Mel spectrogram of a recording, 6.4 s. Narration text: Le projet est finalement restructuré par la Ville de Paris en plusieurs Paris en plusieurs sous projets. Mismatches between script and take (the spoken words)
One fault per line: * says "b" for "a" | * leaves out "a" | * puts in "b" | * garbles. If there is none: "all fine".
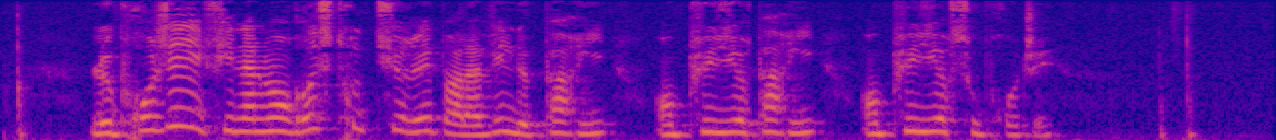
all fine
